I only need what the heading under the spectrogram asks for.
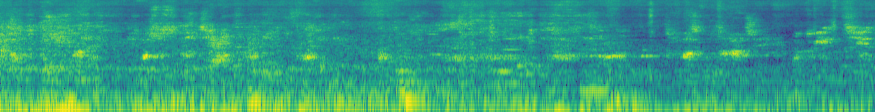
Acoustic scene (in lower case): elevator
